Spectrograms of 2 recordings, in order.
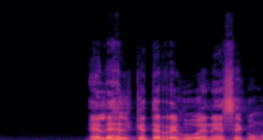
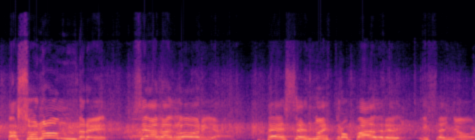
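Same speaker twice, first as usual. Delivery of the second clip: much louder, much higher, impassioned preaching; full-force preaching; 8 semitones higher, 10 dB louder than usual. Real, not acted. Pastor to congregation, impassioned preaching at full voice. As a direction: shout it out, carried away with fervour.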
